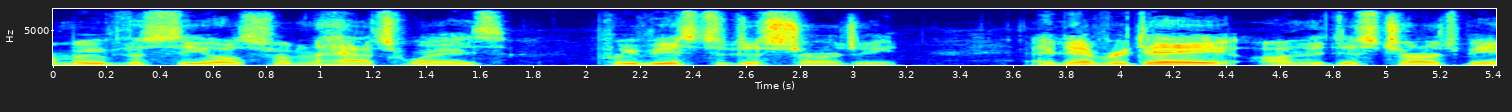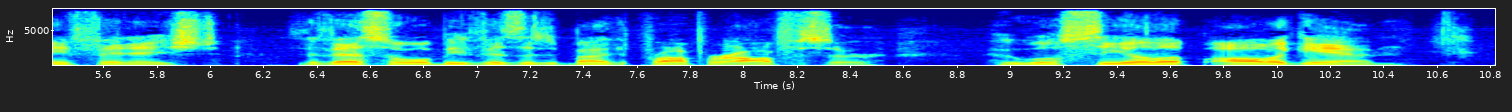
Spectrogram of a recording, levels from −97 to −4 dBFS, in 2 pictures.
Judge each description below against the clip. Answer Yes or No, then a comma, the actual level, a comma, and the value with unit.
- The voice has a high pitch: No, low, 115 Hz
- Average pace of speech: Yes, average, 175 wpm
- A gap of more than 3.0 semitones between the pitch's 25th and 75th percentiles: No, narrow, 2.6 semitones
